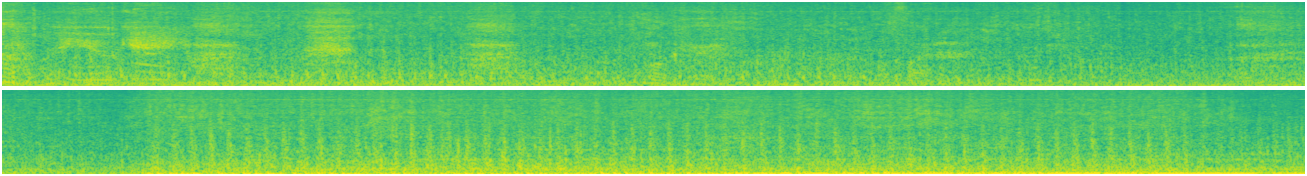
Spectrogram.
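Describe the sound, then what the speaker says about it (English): A helicopter in the video game Shadow of the Tomb Raider, a continuous rotor drone and mechanical rumble that grows louder and heavier partway through, with game action noise mixed in. "Oh, brutal, thrown out of that chopper."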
